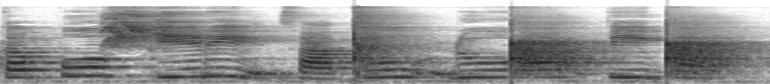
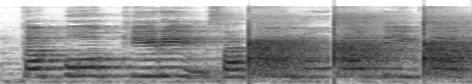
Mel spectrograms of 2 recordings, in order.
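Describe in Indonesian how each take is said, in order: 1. Ini diucapkan dengan kecepatan normal dan sedang. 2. Ini diucapkan dengan kecepatan yang jelas lebih cepat. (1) "normal ya kecepatannya" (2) "sekarang harus lebih cepat"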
